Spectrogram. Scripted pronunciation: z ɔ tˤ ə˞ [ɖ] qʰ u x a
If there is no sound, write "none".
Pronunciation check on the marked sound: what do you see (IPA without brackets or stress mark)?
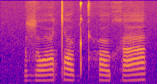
ɖ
